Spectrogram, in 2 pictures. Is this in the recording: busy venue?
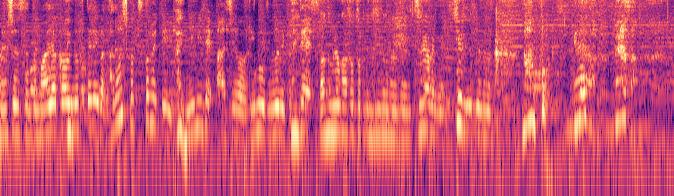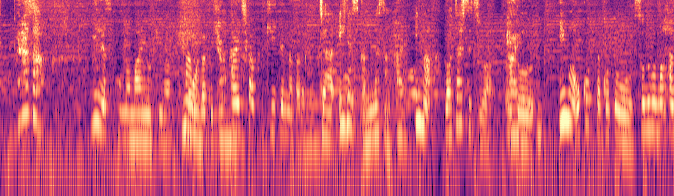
yes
